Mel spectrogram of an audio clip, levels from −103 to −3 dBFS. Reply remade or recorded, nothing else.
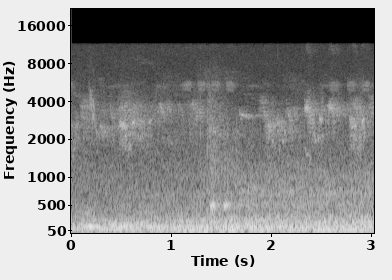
recorded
